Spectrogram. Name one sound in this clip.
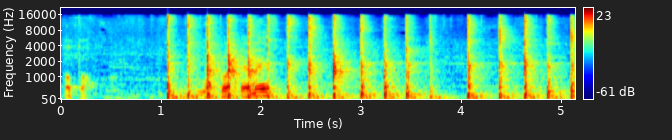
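A meat mallet pounds meat on a wooden board in quick, regular blows.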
